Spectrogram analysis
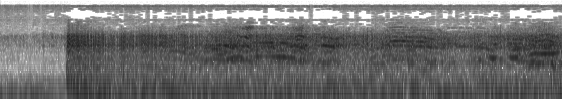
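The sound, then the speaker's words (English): A house explodes during a spreading blaze, with thousands of grenades and guns stored inside: a sudden, loud blast breaks in after a brief quiet moment, then gives way to a dense, sustained roar that stays loud to the end. “Whole place blew up.”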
